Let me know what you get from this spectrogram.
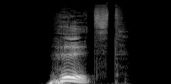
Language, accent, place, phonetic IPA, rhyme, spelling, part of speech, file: German, Germany, Berlin, [hʏlst], -ʏlst, hüllst, verb, De-hüllst.ogg
- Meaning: second-person singular present of hüllen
